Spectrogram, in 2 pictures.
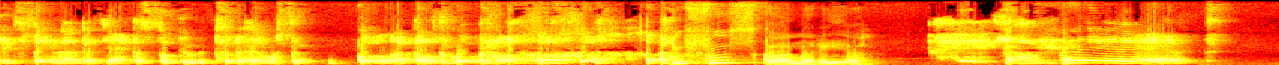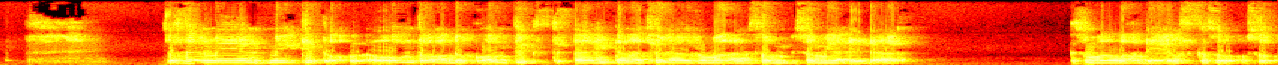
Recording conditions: poor sound quality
